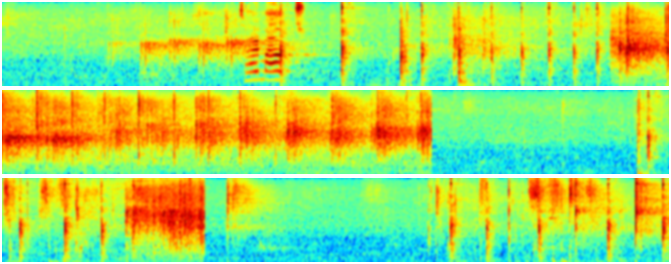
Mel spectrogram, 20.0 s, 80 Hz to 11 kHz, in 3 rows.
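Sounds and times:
audience applause: 6.1s - 11.0s, 14.6s - 15.4s.

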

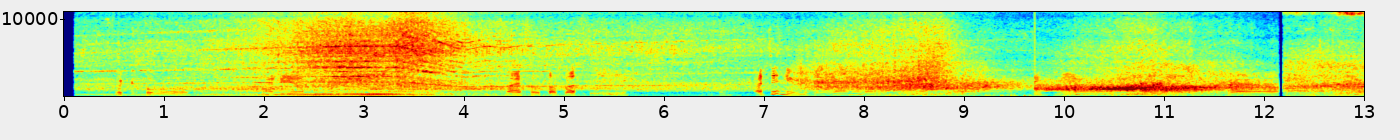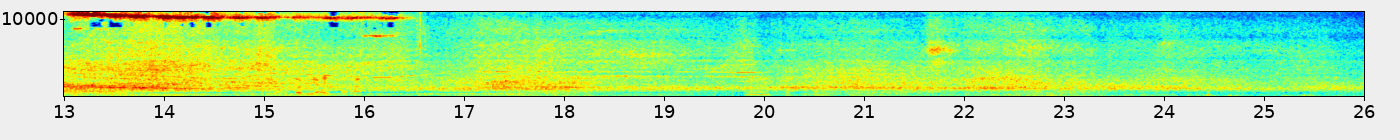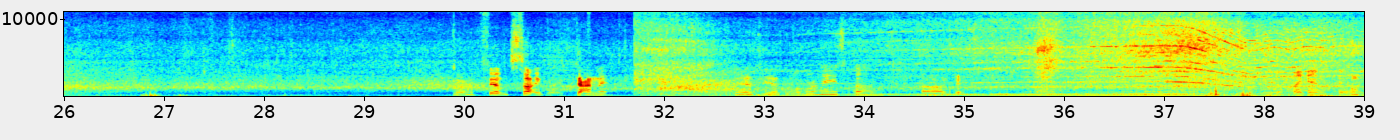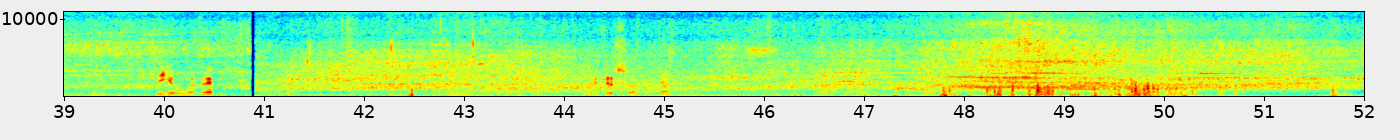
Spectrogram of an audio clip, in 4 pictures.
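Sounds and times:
cars passing: 0.1s - 52.0s
low steady traffic rumble: 0.1s - 52.0s
voices talking: 0.2s - 5.8s, 6.7s - 16.8s, 17.9s - 21.7s, 32.6s - 35.3s, 37.3s - 41.6s, 42.6s - 49.4s
car driving past: 8.3s - 15.6s.

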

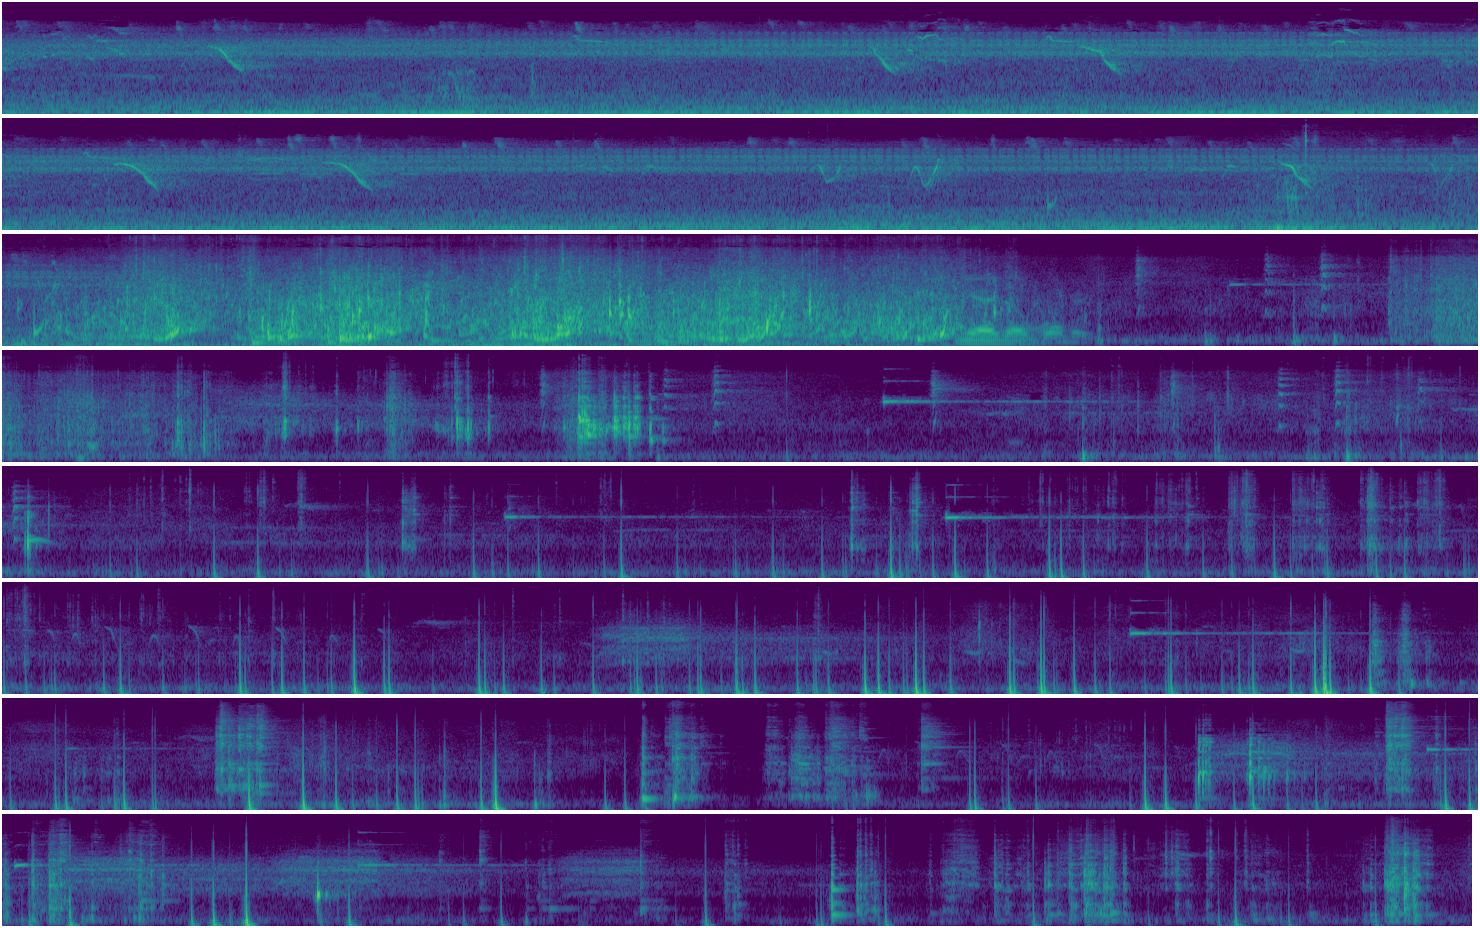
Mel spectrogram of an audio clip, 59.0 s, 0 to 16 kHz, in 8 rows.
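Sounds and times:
plastic bag rustling: 21.7s - 23.2s
cooking gear clicking and knocking: 33.6s - 40.3s.

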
